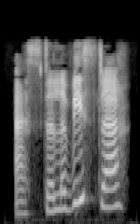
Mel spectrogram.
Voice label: Spanish See You, Greetings, Foreign, 1 girl, 9 yrs., Spanish; Talking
